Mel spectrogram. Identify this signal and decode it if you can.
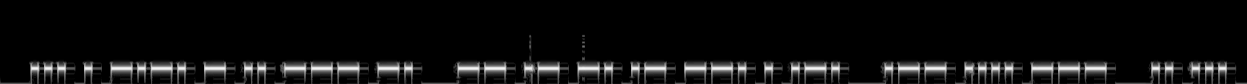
Morse code, heard as a keyed tone, about 18 wpm, 750 Hz. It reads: SECTION MANAGER WHO IS
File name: Morse / 18WPM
